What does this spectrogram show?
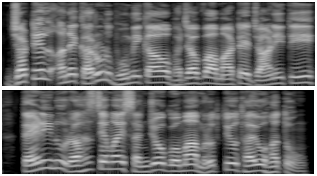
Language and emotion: Gujarati, neutral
